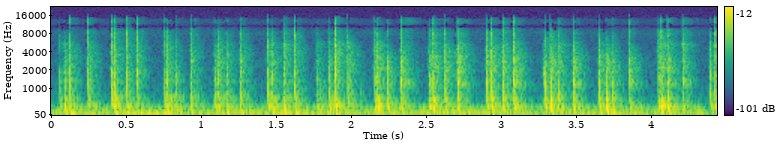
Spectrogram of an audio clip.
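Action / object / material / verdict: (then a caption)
tap / hollow plastic wipes canister / plastic / none. Long acrylic nails tap rapidly and unevenly on a Clorox disinfecting wipes canister, a mid-sized hollow plastic cylinder with a white plastic lid, held in the lap. Each tap is a short, dry click with a hollow low thump beneath it that dies away almost at once.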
